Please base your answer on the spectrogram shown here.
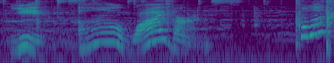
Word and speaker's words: wyverns: sound very intimidating right why are they pronounced wyverns why why verb nice one sounds like inquisitive plant oh it does it kind of sounds like why burns y ferns you know sounds like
